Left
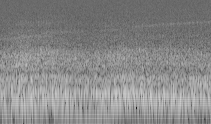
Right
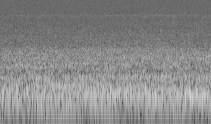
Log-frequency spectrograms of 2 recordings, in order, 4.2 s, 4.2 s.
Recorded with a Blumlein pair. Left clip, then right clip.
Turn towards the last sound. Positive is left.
No sound to turn to.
